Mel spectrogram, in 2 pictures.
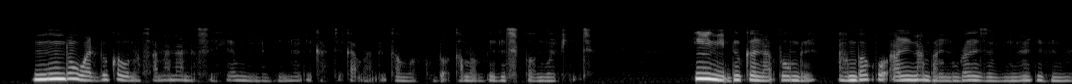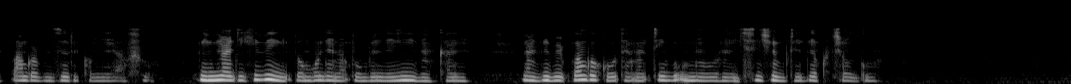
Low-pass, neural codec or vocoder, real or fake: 5.4 kHz; autoencoder, 44.1 kHz, a latent of 192 numbers a frame, MeloTTS; fake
